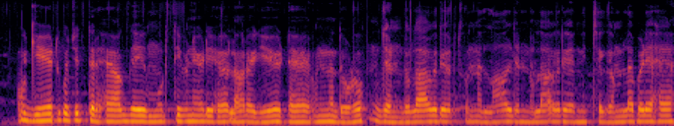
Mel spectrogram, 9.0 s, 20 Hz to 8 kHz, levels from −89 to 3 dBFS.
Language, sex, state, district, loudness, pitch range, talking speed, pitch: Marwari, male, Rajasthan, Nagaur, -25 LUFS, 130-140 Hz, 175 wpm, 135 Hz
